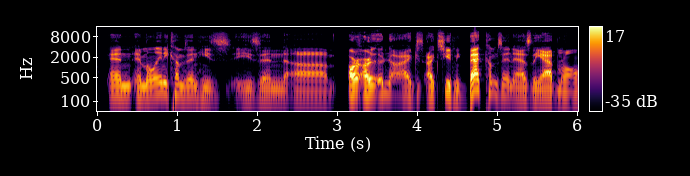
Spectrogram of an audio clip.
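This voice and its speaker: A man with an American accent and a plain, everyday voice speaks at a moderate pace and medium pitch, with lively intonation and hardly any pauses. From New Jersey. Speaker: podcast host, comedian. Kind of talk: casual chat.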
